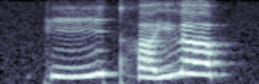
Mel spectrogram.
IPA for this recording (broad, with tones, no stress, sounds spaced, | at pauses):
k iː˨˥ t̪ʰ ɐ˨˥ j l ɐ˥ p̚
